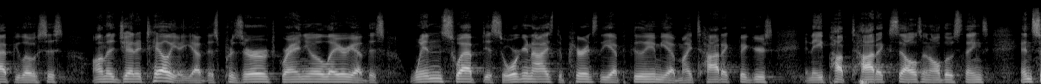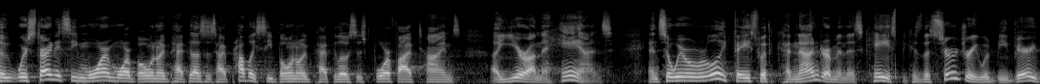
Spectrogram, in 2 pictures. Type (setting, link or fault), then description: setting, live audience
